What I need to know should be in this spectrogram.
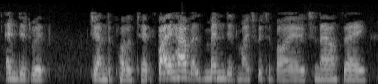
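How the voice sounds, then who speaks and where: Her voice sits on the low side, with a steady tone and normal speed. She's a candid, casual podcast guest telling comic anecdotes at her own expense, recorded on muffled, dull lo-fi audio.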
